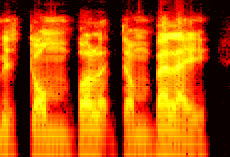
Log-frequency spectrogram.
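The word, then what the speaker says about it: Ndombele: name is don bullet dombele you don't pronounce the n it's just pronounced don belle because it's a silent n and the i think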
